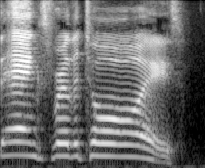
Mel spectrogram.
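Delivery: put-on very high, drawn-out, acted-out child's shriek. Retelling a kid leaning out a car window, imitating a kid screaming. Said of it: "And he screams".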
